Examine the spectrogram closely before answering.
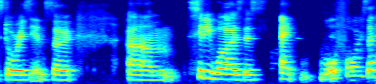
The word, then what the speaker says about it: Ankh-Morpork: So city-wise, there's Ankh-Morpork, is that how you say it? Ankh-Morpork, yeah.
